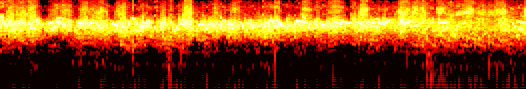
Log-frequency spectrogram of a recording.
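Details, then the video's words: Group of yellow budgies chattering happily: close, continuous warbled chirps and squeaks from several birds, fading slightly near the end. "Yellow Budgies Talking Sounds Happy"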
